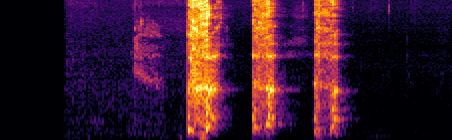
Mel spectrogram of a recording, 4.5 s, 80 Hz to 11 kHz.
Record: {"three_cough_length": "4.5 s", "three_cough_amplitude": 32767, "three_cough_signal_mean_std_ratio": 0.3, "survey_phase": "beta (2021-08-13 to 2022-03-07)", "age": "18-44", "gender": "Female", "wearing_mask": "No", "symptom_fatigue": true, "smoker_status": "Never smoked", "respiratory_condition_asthma": false, "respiratory_condition_other": false, "recruitment_source": "REACT", "submission_delay": "3 days", "covid_test_result": "Negative", "covid_test_method": "RT-qPCR", "influenza_a_test_result": "Negative", "influenza_b_test_result": "Negative"}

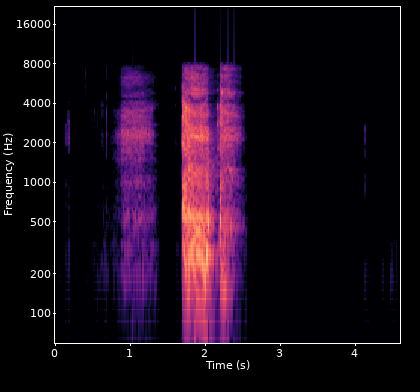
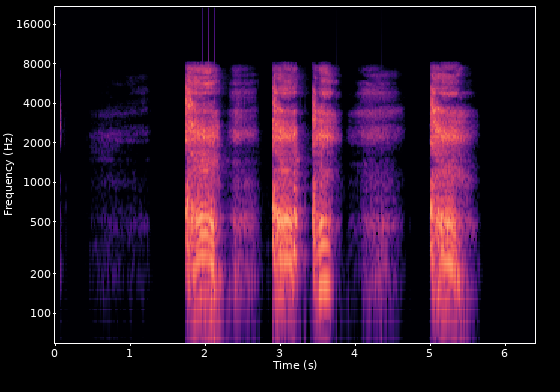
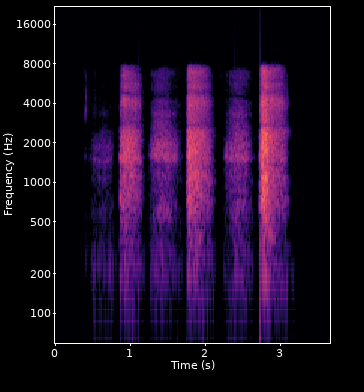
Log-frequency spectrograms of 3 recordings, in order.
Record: {"cough_length": "4.6 s", "cough_amplitude": 18541, "cough_signal_mean_std_ratio": 0.28, "three_cough_length": "6.4 s", "three_cough_amplitude": 19159, "three_cough_signal_mean_std_ratio": 0.41, "exhalation_length": "3.7 s", "exhalation_amplitude": 13745, "exhalation_signal_mean_std_ratio": 0.36, "survey_phase": "beta (2021-08-13 to 2022-03-07)", "age": "18-44", "gender": "Female", "wearing_mask": "No", "symptom_cough_any": true, "symptom_runny_or_blocked_nose": true, "symptom_fatigue": true, "symptom_fever_high_temperature": true, "symptom_headache": true, "symptom_change_to_sense_of_smell_or_taste": true, "symptom_loss_of_taste": true, "symptom_onset": "4 days", "smoker_status": "Never smoked", "respiratory_condition_asthma": false, "respiratory_condition_other": false, "recruitment_source": "Test and Trace", "submission_delay": "1 day", "covid_test_result": "Positive", "covid_test_method": "ePCR"}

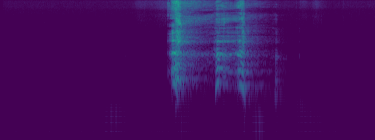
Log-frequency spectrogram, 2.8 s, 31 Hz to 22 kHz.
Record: {"cough_length": "2.8 s", "cough_amplitude": 4900, "cough_signal_mean_std_ratio": 0.29, "survey_phase": "beta (2021-08-13 to 2022-03-07)", "age": "18-44", "gender": "Female", "wearing_mask": "Yes", "symptom_none": true, "smoker_status": "Current smoker (1 to 10 cigarettes per day)", "respiratory_condition_asthma": false, "respiratory_condition_other": false, "recruitment_source": "REACT", "submission_delay": "1 day", "covid_test_result": "Negative", "covid_test_method": "RT-qPCR", "influenza_a_test_result": "Negative", "influenza_b_test_result": "Negative"}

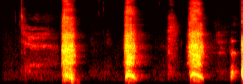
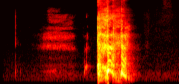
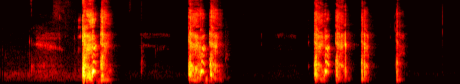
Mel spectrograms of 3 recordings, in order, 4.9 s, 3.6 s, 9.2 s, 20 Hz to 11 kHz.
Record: {"exhalation_length": "4.9 s", "exhalation_amplitude": 32767, "exhalation_signal_mean_std_ratio": 0.34, "cough_length": "3.6 s", "cough_amplitude": 32768, "cough_signal_mean_std_ratio": 0.29, "three_cough_length": "9.2 s", "three_cough_amplitude": 32767, "three_cough_signal_mean_std_ratio": 0.25, "survey_phase": "beta (2021-08-13 to 2022-03-07)", "age": "18-44", "gender": "Female", "wearing_mask": "No", "symptom_new_continuous_cough": true, "symptom_runny_or_blocked_nose": true, "symptom_sore_throat": true, "symptom_fatigue": true, "symptom_onset": "2 days", "smoker_status": "Never smoked", "respiratory_condition_asthma": false, "respiratory_condition_other": false, "recruitment_source": "Test and Trace", "submission_delay": "1 day", "covid_test_result": "Positive", "covid_test_method": "RT-qPCR", "covid_ct_value": 18.2, "covid_ct_gene": "ORF1ab gene", "covid_ct_mean": 18.7, "covid_viral_load": "730000 copies/ml", "covid_viral_load_category": "Low viral load (10K-1M copies/ml)"}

